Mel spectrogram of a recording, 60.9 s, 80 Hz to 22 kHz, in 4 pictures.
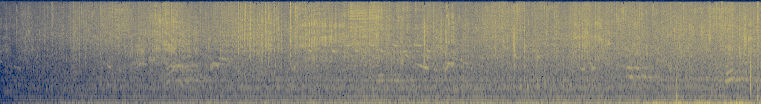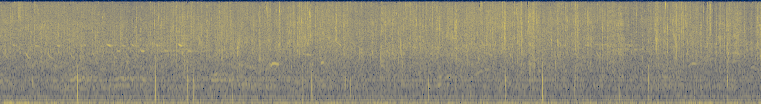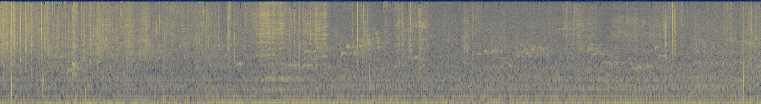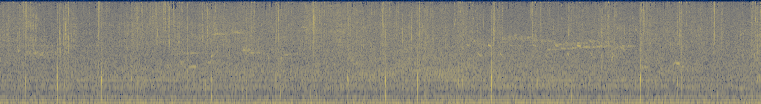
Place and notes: inside the pool, mariborski otok - with clogs ...
walking, dry leaf here and there, winds, two boys skating in smaller pool, birds
Kamnica, Slovenia, 1 April 2015, 16:10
